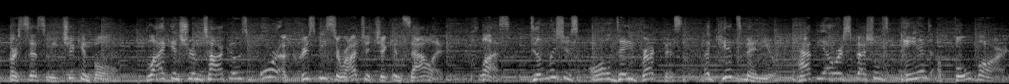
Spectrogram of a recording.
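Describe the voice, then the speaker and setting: A male commercial announcer with a high, very lively voice reads scripted ad copy. Prominent music plays all through behind him. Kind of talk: scripted restaurant radio ad read. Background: prominent music bed.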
